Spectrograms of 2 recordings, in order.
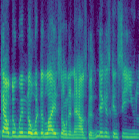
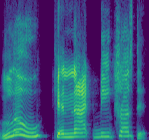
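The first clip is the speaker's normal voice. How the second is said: slow dramatic warning; much slower than usual. Acted. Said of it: "slow dramatic pronouncement".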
